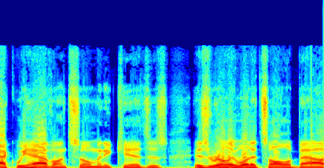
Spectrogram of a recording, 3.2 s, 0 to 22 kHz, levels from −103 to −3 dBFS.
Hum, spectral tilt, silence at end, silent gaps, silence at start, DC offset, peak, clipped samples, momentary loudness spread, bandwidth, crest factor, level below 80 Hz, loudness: none; -6 dB/octave; 0 s; none; 0 s; under 0.1%; -4 dBFS; under 0.1%; 9 LU; 15.5 kHz; 8 dB; -46 dBFS; -14 LUFS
